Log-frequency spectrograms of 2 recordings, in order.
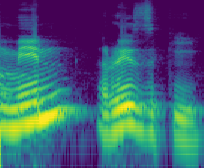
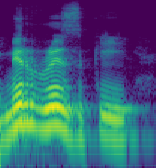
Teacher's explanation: তাহলে মিন মানে হতে, আর যেহেতু নুন সাকিনের পরে যদি র থাকে, হ্যাঁ, এই যে নুন সাকিনের পরে যদি র থাকে তাহলে সূত্রানুসারে সেটা কি ইদগাম হয়ে যায়, তখন নুনের উচ্চারণ হয় না, উচ্চারণ না হয়ে র এর উচ্চারণ হয়, এর উপর একটা তাসদিদ চলে আসে। এই জন্য কিন্তু মিন রিজকি, কিন্তু আমরা পড়ি কি মির রিজকি, একবারে চলে যায়।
